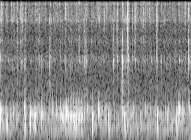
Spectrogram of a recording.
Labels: {"label": "biophony", "recorder": "HydroMoth"}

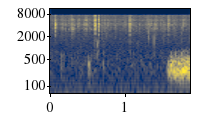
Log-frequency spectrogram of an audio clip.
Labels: {"label": "biophony, growl", "recorder": "SoundTrap 600 or HydroMoth"}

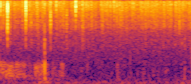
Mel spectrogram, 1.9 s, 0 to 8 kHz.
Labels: {"label": "biophony, growl", "recorder": "SoundTrap 600 or HydroMoth"}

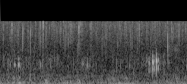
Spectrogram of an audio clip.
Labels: {"label": "biophony, damselfish", "recorder": "SoundTrap 500"}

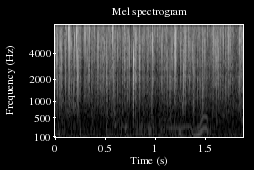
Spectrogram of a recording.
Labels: {"label": "biophony, cascading saw", "recorder": "SoundTrap 600 or HydroMoth"}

